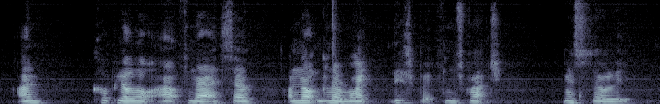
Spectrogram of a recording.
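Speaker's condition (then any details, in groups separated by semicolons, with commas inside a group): Cerebral palsy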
